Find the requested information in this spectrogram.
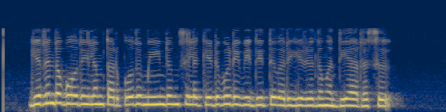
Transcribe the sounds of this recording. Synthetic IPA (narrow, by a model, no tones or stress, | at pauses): ɪɾɯnd̪ɐpoːðɪjɪlɯmt̪ɐrpoːðɯmiːɳɖɯmsɪlɐkɛɽɯbɐɽiʋɪðɪt̪ːɯʋɐɾɯɣɪrɐðɯmɐd̪ːɪjɐːɐɾɐsɯ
